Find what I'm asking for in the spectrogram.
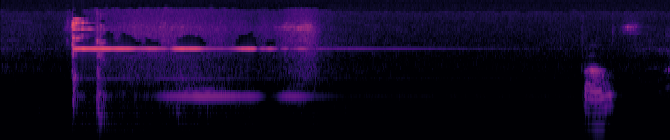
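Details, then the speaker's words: Weber hearing test during a head-to-toe exam: a struck tuning fork gives a steady pure hum that slowly fades while the patient reports which ear hears it best; normal finding. "alright so for the Weber test I'm going to start the tuning fork and tell me which ear you can hear it the best in or if it sounds similar in both"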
